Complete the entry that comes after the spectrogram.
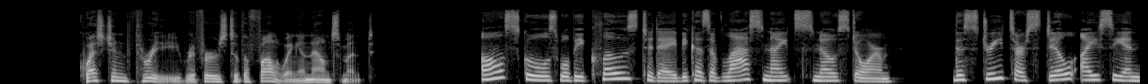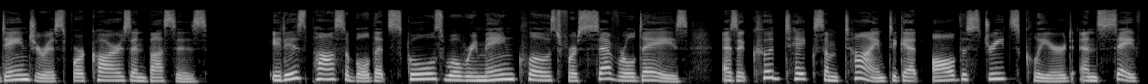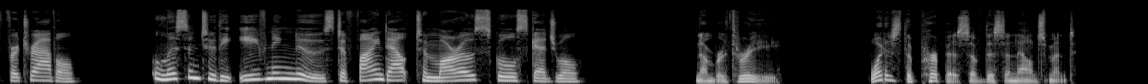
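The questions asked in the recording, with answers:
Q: What is the purpose of this announcement?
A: To announce that schools are closed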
